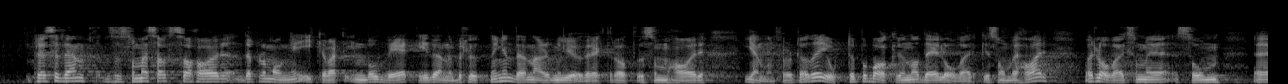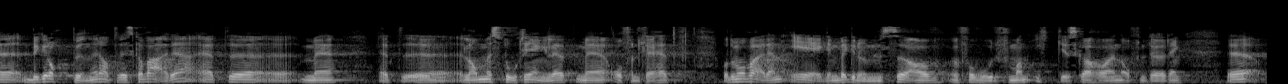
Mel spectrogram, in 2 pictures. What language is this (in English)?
Norwegian Bokmål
